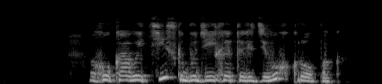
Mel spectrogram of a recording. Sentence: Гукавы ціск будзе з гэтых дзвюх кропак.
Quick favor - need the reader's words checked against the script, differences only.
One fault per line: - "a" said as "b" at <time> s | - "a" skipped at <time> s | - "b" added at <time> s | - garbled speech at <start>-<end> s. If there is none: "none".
none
